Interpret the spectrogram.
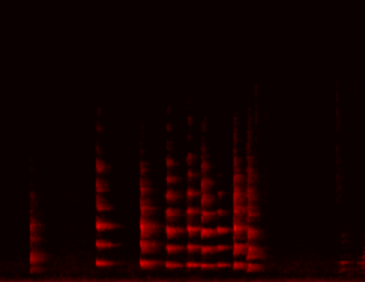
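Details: Ring-necked parakeet trying to talk: a run of short harsh harmonic squawked syllables, about eight in quick succession, with a faint final call, over quiet background.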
